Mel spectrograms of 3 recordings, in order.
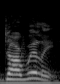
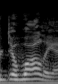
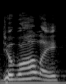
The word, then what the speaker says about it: Diwali: It's Darwili. It's a, or Diwali, I'm sorry, at least I can do is say it right. Diwali, which is a huge Indian celebration, so come and be part of that festivity.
